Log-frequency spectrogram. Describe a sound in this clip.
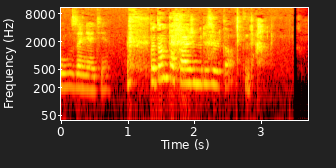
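A young woman laughs close by.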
